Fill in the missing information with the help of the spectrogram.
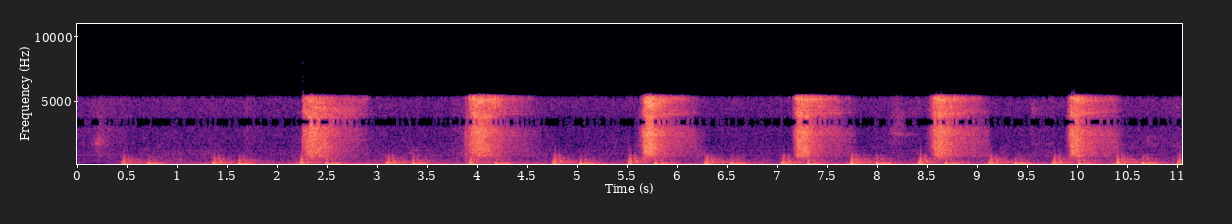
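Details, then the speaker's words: Harsh, breathy whooshing murmur over regular heart sounds at about 75/min, heard by stethoscope on the heart: aortic stenosis in a young woman, possibly a congenital bicuspid valve or rheumatic. "So when you put this on to the patients heart, a noise like breathing is heard"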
